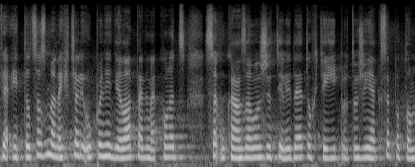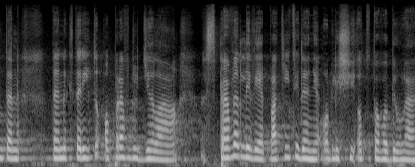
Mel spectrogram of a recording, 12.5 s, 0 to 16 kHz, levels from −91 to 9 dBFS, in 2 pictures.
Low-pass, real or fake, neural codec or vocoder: 14.4 kHz; fake; codec, 32 kHz, 1.9 kbps, SNAC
